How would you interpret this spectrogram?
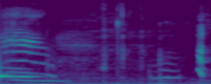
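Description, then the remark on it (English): A cat lets out a loud, drawn-out meow that slides downward in pitch, followed by a softer, shorter meow and a few faint clicks and rustles. “So there's that on the kitty. Can you hear that?”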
